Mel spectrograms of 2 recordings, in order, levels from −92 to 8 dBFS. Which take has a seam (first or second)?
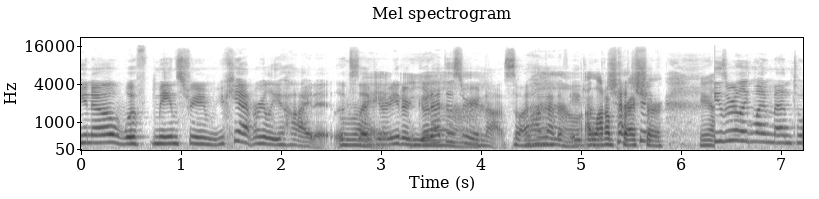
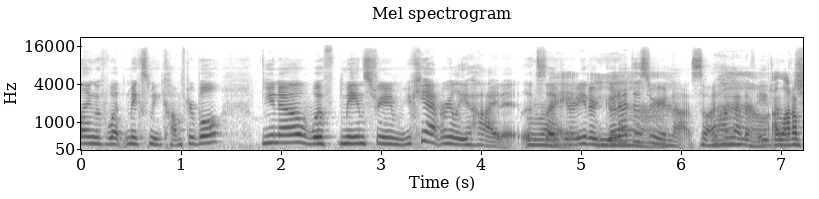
first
